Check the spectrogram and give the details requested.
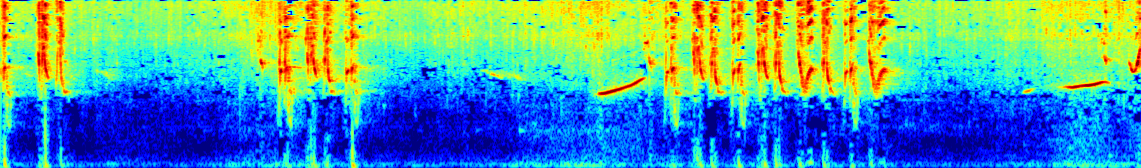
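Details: Male black-winged myna (Sturnus melanopterus) singing in the morning, with water sounds: bursts of harsh, chattering notes mixed with clear rising whistles, with short pauses between phrases.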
